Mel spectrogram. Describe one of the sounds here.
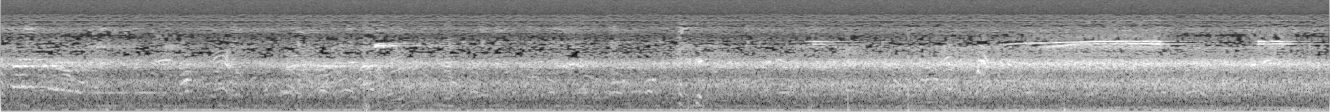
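Young players shout and call out in the distance outdoors.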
